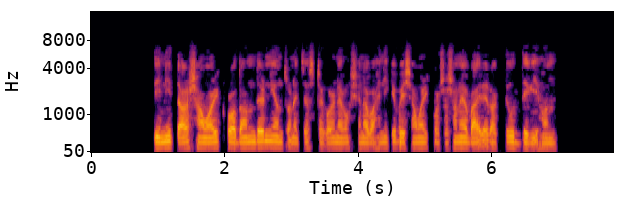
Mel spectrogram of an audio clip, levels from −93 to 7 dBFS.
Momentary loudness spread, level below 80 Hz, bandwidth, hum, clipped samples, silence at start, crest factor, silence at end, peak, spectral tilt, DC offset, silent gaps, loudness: 8 LU; -58 dBFS; 6.8 kHz; none; under 0.1%; 0.95 s; 18 dB; 0.85 s; -2 dBFS; -6.5 dB/octave; under 0.1%; 1.25-1.29 s, 5.10-5.14 s, 6.16-6.22 s; -19 LUFS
